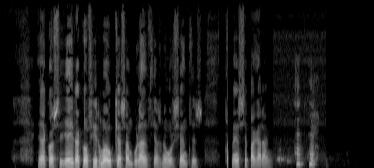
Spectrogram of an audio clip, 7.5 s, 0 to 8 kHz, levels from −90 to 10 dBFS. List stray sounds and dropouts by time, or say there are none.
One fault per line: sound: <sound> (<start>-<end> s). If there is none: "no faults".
sound: dropout (4.5-4.6 s)
sound: laugh (5.5-6.4 s)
